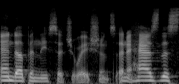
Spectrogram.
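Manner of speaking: ordinary delivery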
